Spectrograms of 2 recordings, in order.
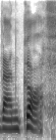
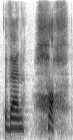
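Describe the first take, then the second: First: The name is pronounced the British way. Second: The name is pronounced the Dutch way. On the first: This is how British people say it. "The British say Van Gogh" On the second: This is the original language's pronunciation. "the actual Dutch is more like Van Gogh"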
